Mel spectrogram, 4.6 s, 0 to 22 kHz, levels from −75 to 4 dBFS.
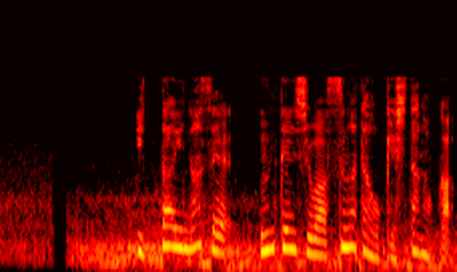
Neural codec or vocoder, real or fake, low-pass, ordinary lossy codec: codec, 16 kHz, 16 kbps, FunCodec, trained on Chinese and English, 50 frames a second; fake; none; none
